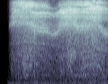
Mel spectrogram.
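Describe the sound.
A snake's hiss, one loud, breathy, high-pitched rush that starts abruptly and holds for about two seconds, easing slightly midway before swelling again, heard alone.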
